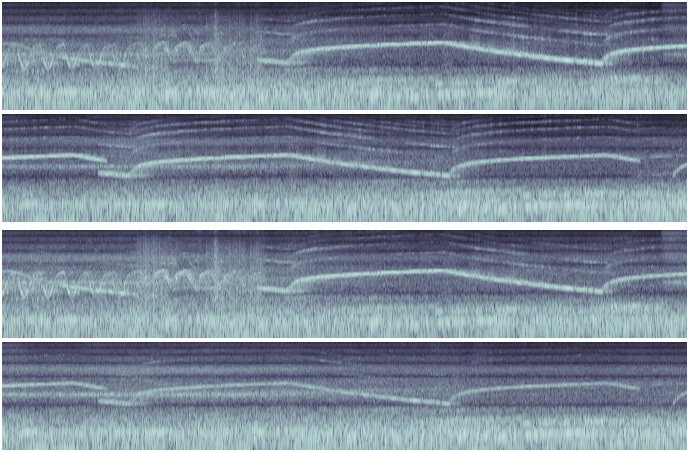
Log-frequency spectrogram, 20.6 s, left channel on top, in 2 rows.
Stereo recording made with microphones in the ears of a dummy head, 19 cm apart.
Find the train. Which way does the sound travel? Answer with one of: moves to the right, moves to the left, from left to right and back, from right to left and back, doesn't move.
doesn't move.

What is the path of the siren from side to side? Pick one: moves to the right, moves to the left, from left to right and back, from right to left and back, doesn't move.
moves to the left.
